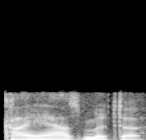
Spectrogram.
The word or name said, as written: chiasmata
